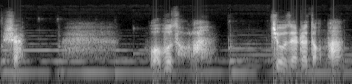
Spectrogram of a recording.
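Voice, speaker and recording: A man's voice: lowish voice, expressive, a little slow, sharp tone, faint music behind, full character voice. A man playing a stubborn, determined young gang member in an audiobook, heard through a telephone filter. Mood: brisk. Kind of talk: audiobook character acting. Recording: dull phone-filtered sound.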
